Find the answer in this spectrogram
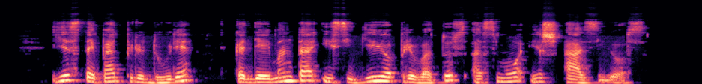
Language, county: Lithuanian, Utena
